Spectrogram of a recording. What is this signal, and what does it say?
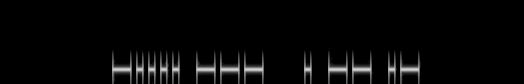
Morse code, heard as a keyed tone, about 20 wpm, 700 Hz. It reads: 6O EMA
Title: Winter Field Day Exchanges Encore 20wpm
